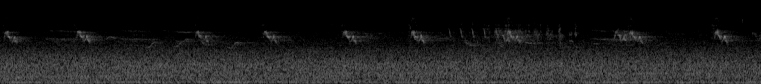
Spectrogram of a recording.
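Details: American goldfinch at a feeder gives short, sweet, high descending notes about every second, some in quick doubled bursts, over a steady rumble of background noise.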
